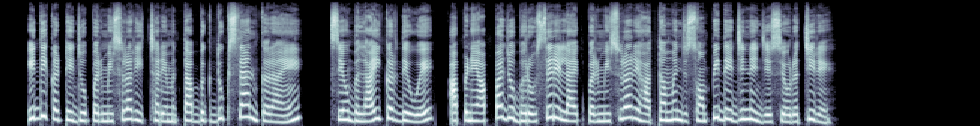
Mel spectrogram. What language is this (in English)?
Mandeali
